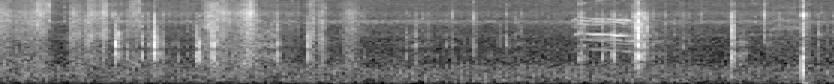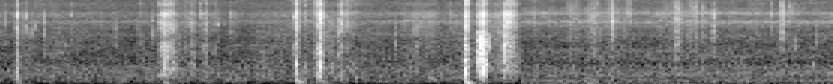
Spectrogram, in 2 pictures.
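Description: Scattered clicks and crinkles of a foil food pouch being handled, the loudest about six and a half seconds in, with a brief high-pitched call about three seconds in.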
